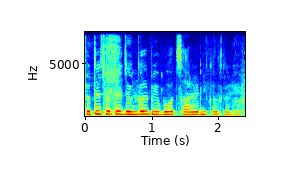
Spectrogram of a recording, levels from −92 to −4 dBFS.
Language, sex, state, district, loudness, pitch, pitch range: Hindi, female, Arunachal Pradesh, Longding, -15 LUFS, 260 Hz, 250-275 Hz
